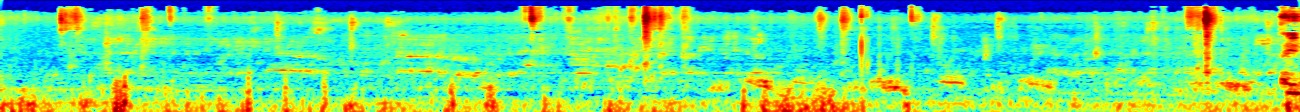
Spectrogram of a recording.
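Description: Archangel fancy pigeons coo in repeated soft, throaty phrases close by, with scattered chirps and light rustling throughout.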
